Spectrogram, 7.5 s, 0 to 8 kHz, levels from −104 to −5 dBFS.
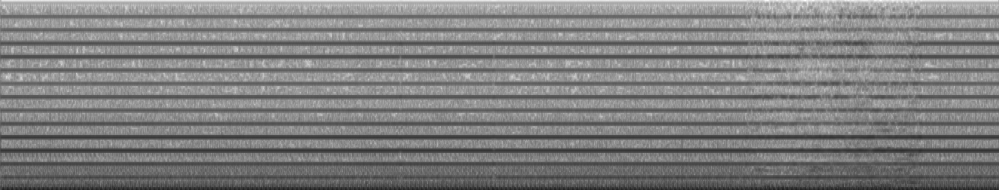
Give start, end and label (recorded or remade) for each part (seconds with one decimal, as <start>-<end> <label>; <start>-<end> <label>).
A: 0.0-5.6 recorded; 5.6-6.9 remade; 6.9-7.5 recorded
